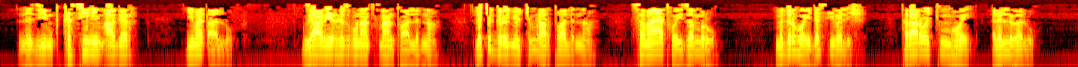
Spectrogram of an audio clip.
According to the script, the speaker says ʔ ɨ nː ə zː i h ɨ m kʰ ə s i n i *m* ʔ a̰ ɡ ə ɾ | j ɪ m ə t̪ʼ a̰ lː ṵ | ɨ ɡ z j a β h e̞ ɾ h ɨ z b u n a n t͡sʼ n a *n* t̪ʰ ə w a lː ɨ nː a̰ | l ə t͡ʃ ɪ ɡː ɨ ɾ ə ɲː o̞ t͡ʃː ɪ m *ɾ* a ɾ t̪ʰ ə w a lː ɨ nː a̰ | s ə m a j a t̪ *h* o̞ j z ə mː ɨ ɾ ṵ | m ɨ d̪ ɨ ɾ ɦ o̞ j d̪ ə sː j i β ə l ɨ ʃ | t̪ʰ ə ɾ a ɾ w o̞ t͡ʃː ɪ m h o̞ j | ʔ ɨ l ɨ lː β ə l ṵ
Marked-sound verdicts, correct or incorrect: correct, correct, correct, correct

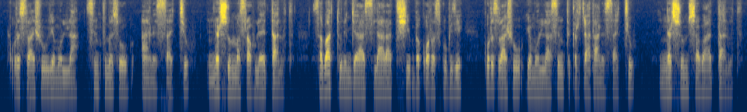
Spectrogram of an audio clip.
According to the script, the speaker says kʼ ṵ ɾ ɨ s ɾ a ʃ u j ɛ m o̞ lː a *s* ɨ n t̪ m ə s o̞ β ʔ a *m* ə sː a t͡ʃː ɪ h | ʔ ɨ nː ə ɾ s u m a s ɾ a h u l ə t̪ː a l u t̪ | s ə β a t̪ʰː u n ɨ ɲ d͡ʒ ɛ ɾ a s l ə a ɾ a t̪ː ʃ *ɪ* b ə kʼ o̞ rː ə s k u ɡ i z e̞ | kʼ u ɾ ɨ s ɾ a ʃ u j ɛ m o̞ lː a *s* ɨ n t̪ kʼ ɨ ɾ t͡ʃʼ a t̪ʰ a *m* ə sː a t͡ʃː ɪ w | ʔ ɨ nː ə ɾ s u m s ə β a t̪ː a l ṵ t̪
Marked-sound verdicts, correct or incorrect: correct, incorrect: n, incorrect: i, correct, incorrect: n

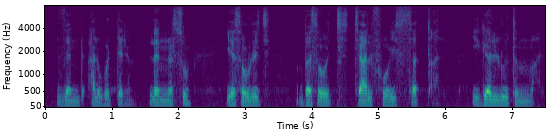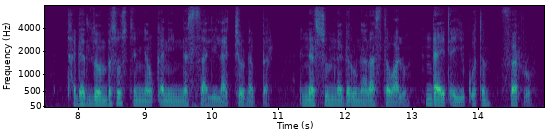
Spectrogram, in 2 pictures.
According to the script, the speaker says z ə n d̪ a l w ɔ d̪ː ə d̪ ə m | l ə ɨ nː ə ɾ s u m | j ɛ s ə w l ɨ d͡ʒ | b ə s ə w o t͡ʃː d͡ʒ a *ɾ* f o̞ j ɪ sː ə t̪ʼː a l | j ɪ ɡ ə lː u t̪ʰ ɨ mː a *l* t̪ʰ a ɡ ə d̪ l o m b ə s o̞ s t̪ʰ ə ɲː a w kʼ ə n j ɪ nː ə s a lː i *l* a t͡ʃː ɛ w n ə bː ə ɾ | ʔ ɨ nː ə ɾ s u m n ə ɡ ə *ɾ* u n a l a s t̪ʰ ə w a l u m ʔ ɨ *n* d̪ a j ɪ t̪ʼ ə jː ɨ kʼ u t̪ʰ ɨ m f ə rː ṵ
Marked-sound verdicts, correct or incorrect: incorrect: l, correct, correct, correct, correct

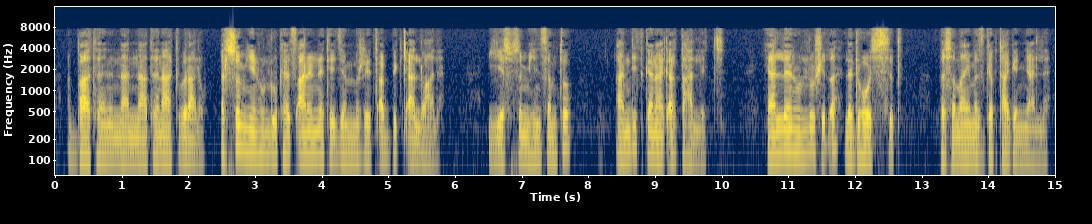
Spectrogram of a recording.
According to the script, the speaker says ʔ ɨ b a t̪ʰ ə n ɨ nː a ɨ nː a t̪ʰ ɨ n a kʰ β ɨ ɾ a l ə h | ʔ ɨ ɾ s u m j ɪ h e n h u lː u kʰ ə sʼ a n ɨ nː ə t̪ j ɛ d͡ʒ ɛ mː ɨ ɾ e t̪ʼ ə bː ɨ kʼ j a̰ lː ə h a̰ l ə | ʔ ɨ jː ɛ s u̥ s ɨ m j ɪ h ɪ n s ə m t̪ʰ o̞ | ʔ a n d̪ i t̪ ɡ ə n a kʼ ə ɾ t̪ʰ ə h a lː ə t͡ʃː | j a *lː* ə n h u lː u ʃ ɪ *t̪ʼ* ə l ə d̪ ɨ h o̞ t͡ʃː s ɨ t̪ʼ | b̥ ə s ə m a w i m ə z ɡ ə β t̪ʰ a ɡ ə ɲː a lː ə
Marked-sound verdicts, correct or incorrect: correct, correct

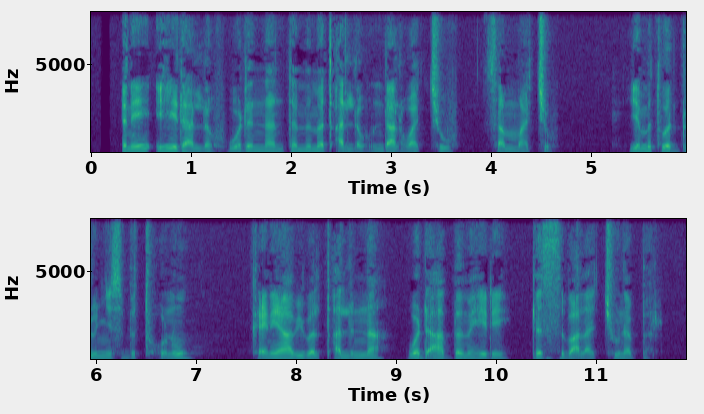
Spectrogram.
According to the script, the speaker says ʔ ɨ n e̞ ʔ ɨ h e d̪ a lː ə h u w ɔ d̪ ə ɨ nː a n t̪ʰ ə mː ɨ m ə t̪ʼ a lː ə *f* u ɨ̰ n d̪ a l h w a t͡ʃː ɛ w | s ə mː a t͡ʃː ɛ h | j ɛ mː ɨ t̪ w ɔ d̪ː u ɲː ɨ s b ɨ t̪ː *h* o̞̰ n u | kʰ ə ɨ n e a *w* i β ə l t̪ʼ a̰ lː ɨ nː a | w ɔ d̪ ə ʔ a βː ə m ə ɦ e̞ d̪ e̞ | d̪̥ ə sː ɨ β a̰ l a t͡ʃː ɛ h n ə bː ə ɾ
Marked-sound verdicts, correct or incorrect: incorrect: h, correct, incorrect: β

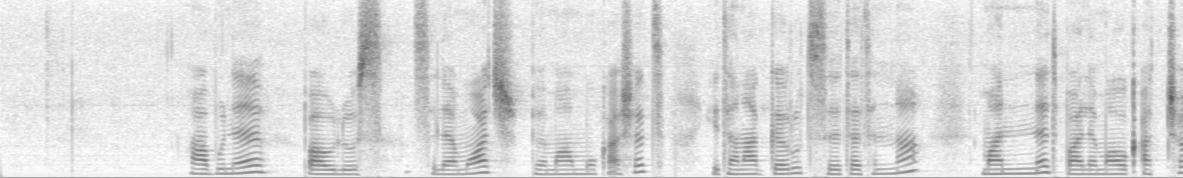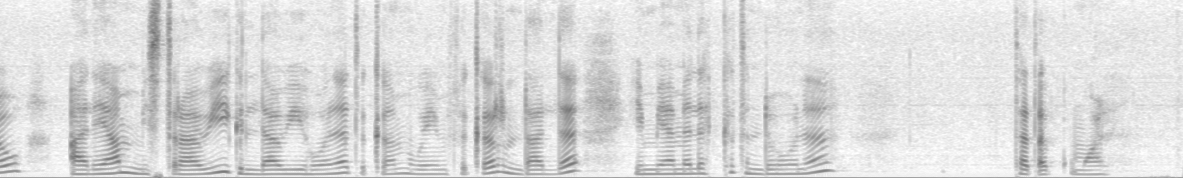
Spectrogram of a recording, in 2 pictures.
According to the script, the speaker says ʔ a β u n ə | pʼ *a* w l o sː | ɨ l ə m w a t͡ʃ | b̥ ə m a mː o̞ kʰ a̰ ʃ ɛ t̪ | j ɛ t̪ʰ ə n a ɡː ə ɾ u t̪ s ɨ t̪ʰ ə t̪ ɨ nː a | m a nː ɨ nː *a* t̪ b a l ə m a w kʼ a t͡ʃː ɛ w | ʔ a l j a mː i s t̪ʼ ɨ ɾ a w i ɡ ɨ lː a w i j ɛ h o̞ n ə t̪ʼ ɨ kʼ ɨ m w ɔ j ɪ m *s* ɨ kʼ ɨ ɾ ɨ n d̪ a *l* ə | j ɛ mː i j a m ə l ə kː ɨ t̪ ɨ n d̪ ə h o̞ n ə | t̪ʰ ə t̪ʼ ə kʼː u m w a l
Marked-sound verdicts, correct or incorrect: correct, incorrect: ə, incorrect: f, incorrect: lː

